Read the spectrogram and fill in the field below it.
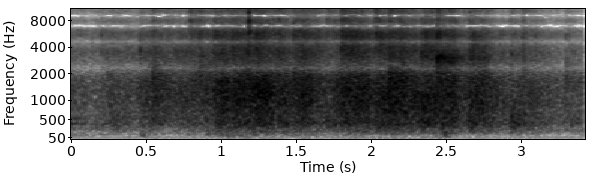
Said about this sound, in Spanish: Un aplauso de bienvenida aquí para mi hermano y amigo.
